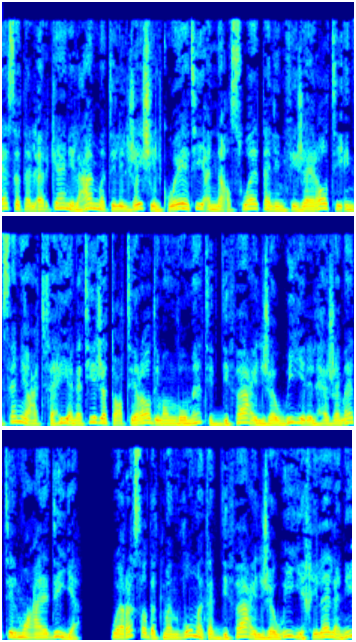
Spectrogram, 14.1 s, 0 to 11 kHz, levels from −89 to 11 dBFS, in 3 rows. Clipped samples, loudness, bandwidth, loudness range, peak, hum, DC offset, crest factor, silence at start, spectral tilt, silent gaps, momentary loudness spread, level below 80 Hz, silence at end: under 0.1%; -24 LUFS; 10.5 kHz; 1 LU; -8 dBFS; none; under 0.1%; 14 dB; 0 s; -6 dB/octave; 10.48-10.83 s; 4 LU; -66 dBFS; 0 s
